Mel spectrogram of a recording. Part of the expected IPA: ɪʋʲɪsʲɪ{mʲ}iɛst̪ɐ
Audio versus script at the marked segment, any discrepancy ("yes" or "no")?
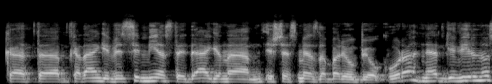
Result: no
